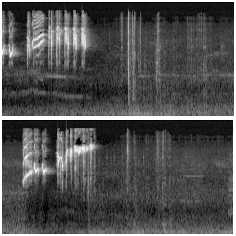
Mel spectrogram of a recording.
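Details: Orange-headed thrush singing energetically in a rough voice, used as a lure to get other birds singing: a fast twittering run of high chirps, then a rising whistled swoop into buzzy notes after a pause. Low background hum throughout.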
